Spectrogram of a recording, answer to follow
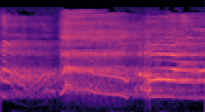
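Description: A woman moaning in a recorded vocal, two long falling moans, the first starting about half a second in and the second about one and a half seconds in, over a faint low regular beat.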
